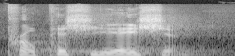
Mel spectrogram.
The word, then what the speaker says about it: propitiation: Now, I just lost some of you with a big 16-cylinder theological word or Bible word called propitiation. Say that with me, propitiation. Yeah, some of these guys from the South turned it into a one or two-syllable word. It's like three or four, all right?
